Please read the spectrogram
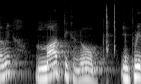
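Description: A man speaking, with a quick pair of mouse-click sound effects about one and a half seconds in as a subscribe button is clicked.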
